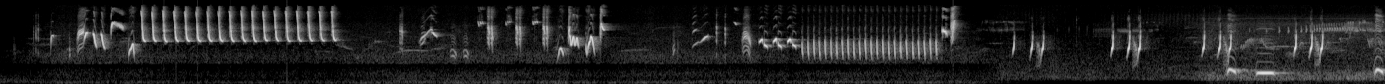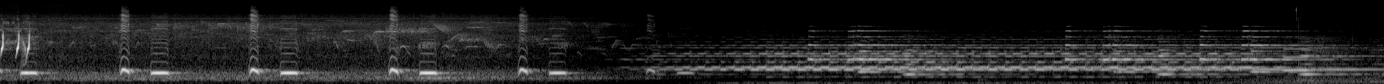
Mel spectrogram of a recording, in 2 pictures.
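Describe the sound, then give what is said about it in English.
Three bird calls in turn, with no talking: a rapid, varied nightingale song of trills and whistles, then a quail's evenly repeated short calls, then a steady, tonal cuckoo call. “Well, why don't we listen to actual bird calls? First, the nightingale, then the quail, and then the cuckoo.”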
